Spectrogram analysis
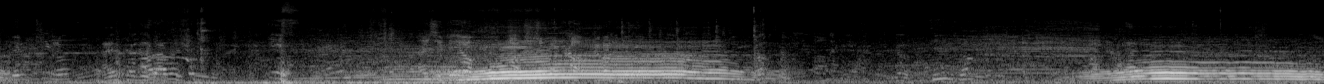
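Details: Enraged cattle letting out a long, swelling bellow that rises then falls, followed by a second, shorter moo, over human chatter and background rumble.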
